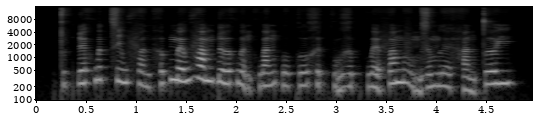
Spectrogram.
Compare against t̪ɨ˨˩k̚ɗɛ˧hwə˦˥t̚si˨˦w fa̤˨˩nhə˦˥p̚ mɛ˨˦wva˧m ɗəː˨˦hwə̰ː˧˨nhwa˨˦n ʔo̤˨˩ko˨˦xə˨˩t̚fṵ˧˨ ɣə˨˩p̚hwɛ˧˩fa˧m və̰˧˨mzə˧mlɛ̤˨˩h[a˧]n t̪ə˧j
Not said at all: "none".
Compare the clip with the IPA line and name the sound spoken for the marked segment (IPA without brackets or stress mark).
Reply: a˧˩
